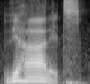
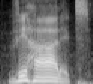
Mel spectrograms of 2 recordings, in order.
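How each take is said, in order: Both takes have the same delivery.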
